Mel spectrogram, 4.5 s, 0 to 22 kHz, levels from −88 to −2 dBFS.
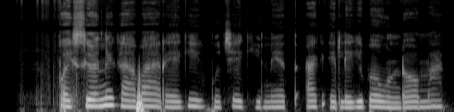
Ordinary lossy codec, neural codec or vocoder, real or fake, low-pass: none; vocoder, 44.1 kHz, 128 mel bands every 256 samples, BigVGAN v2; fake; none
